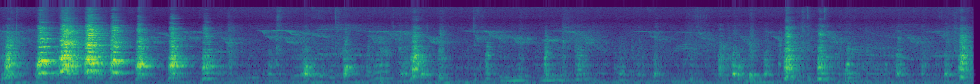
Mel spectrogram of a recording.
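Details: Pakistani Fayoumi chickens, which lay daily, open with a loud, fast run of clucks, then fade into softer, scattered clucks with a few faint drawn notes, and finish with another short burst.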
